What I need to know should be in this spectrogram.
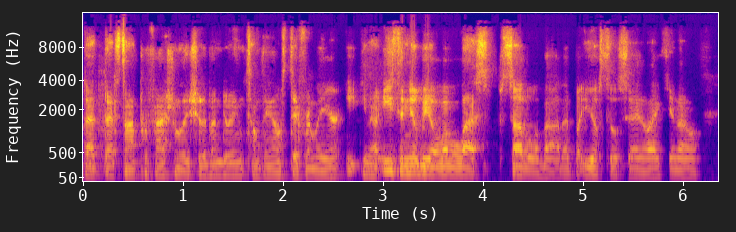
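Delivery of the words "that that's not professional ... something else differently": put-on mutter, lower and faster. Describing going to restaurants with friends, the speaker acts out Colin muttering under his breath. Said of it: "like under his breath like".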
